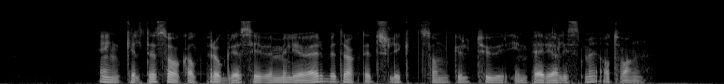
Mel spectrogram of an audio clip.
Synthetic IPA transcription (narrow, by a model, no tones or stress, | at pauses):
ɛŋkəlt̪əsoːkʰɑlt̪̚pʰɾʊɡɾɛsiːʋəmɪljøːəɾbət̪ʰɾɑkt̪ət̪ʂɭɪkt̪sɔmkʰʉlt̪ʰʉːɾɪmpɛɾɪɑlɪsməʔo̰ːt̪ʰʋɑŋ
